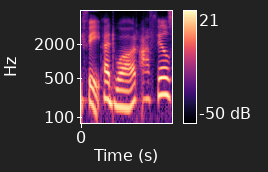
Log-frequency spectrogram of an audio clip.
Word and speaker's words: pedwar: 4 is pedwar. Sounds a bit like Peter.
